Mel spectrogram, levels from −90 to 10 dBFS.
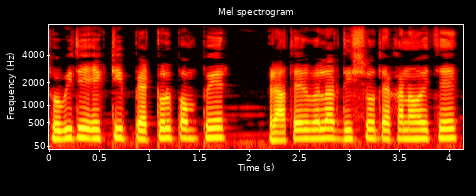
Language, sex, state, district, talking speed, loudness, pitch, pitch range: Bengali, male, West Bengal, Cooch Behar, 130 wpm, -15 LUFS, 175 Hz, 165-180 Hz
